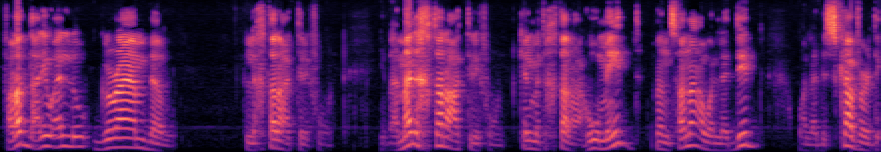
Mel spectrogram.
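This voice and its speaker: A man with an Egyptian Arabic accent teaching an exam-prep English lesson, reading English sentences slowly and then explaining them briskly. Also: on the high side, husky, dull audio.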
